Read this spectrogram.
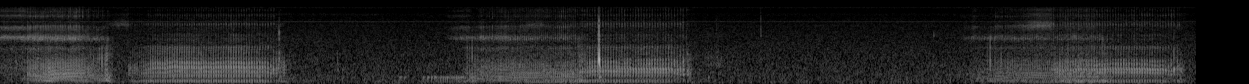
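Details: A sleeping pet snoring: loud, rattling, long drawn-out snores with quieter gaps between them, in a quiet room; ordinary snoring.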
